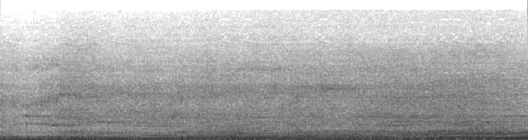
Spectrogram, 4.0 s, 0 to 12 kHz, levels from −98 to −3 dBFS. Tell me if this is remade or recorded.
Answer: remade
